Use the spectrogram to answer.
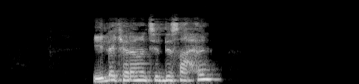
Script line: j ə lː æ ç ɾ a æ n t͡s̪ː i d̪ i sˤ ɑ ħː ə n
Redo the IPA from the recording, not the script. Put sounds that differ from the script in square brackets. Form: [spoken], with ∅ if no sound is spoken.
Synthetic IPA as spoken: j ə lː æ ç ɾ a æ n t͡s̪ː i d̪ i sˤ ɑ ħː ə n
